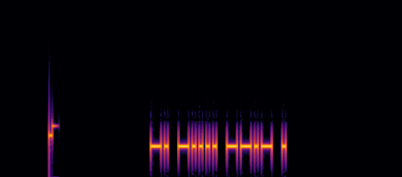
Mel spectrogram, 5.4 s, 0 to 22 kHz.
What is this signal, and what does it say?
Morse code, heard as a keyed tone, about 26 wpm, 700 Hz. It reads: N6QE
